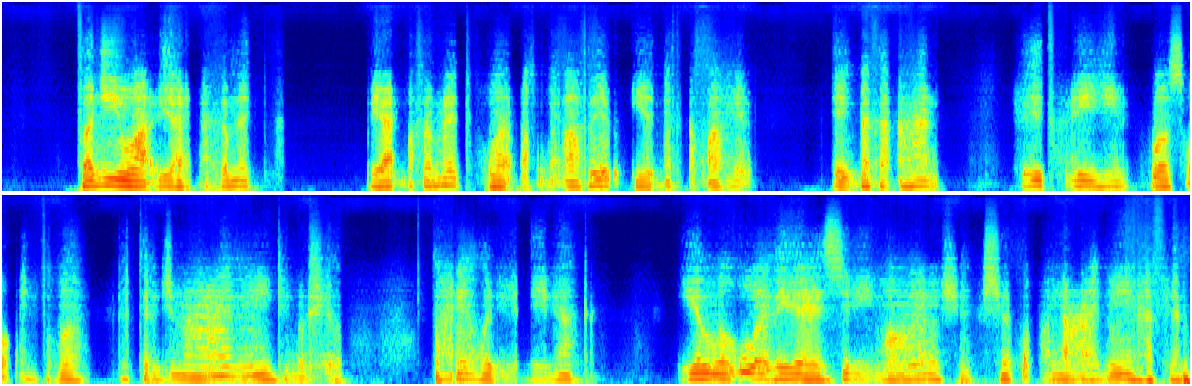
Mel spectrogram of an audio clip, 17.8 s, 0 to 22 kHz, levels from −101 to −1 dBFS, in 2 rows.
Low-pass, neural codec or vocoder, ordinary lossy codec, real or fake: none; codec, 44.1 kHz, 0.9 kbps, DAC; none; fake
